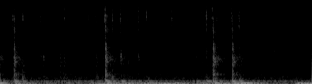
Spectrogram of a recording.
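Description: Rapid typing on a computer keyboard, a steady run of close, crisp key clicks with a few louder strokes, entering an error message into incident management software.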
